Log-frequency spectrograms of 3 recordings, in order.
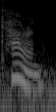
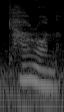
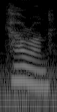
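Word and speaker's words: Charon: figure with a coin you described it your pronunciation is a little off the name you heard wasn't Karen it was c h a r o n as in Caron the ferryman the Dead karon who in exchange for the right coin helps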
